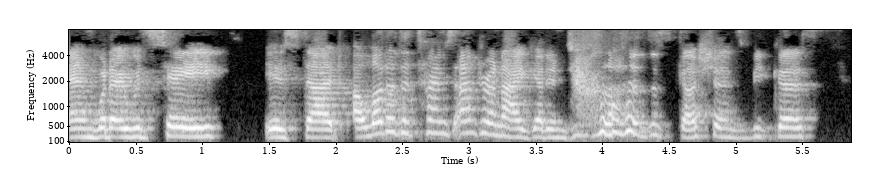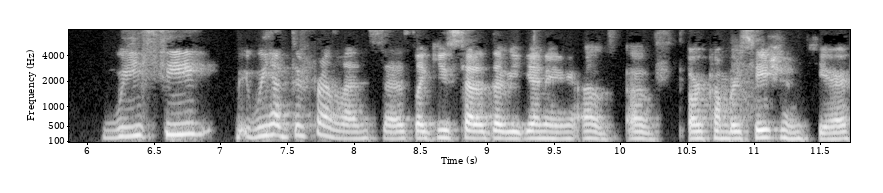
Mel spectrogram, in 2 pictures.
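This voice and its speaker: Speaking in a Spanish accent, a woman uses a fairly high pitch, lively intonation and a moderate pace. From US-Mexico border, Texas. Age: 30s. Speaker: addiction psychiatrist. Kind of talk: podcast interview.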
